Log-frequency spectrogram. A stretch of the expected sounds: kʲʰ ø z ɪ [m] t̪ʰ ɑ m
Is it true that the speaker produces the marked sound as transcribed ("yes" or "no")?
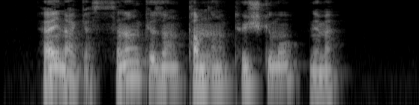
no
